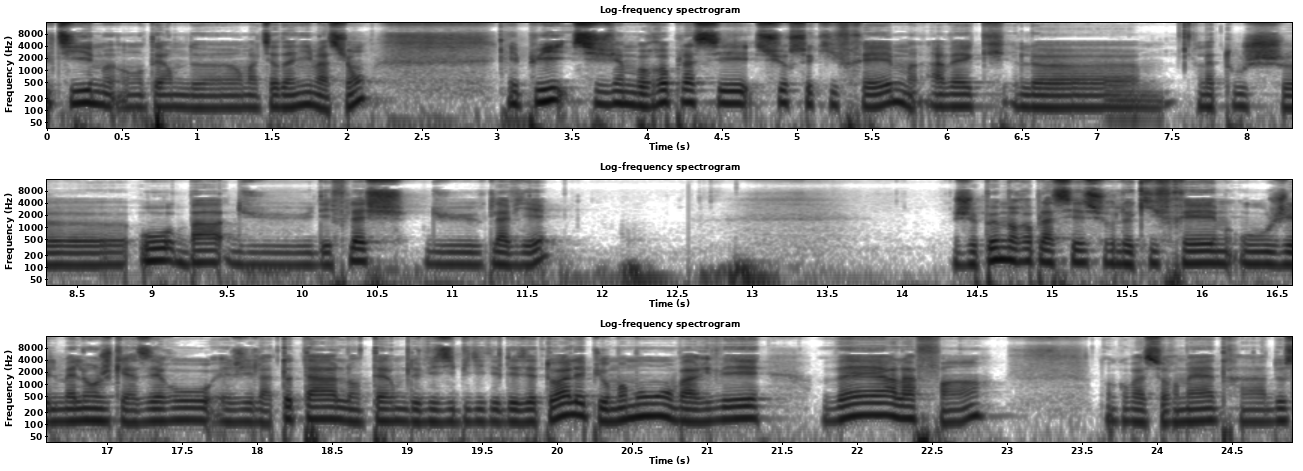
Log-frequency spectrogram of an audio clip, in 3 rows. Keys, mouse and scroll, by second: 12.7 click, 14.6-16.2 scroll down 4, 16.2-17.2 scroll up 1, 17.2-17.6 scroll up 1, 19.0 click, 20.0 click, 22.5 click.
